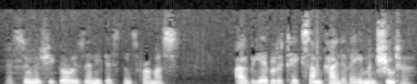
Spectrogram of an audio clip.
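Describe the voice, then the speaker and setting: An actor playing a cruel, teasing soldier in a theatrical 1940s radio drama style. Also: male voice, fairly low pitch, fairly even intonation, fast, mellow, no room sound, close to an everyday voice. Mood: fascinated, amused. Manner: taunting, theatrical. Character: stranded soldier, cruel and teasing, fascinated by a panther. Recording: muffled vintage 1940s radio recording.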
